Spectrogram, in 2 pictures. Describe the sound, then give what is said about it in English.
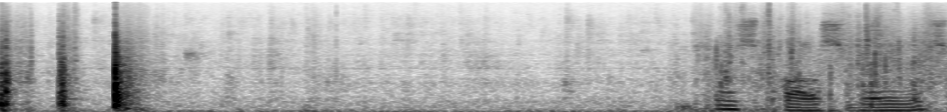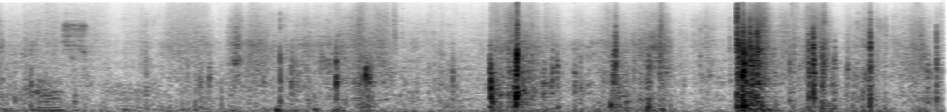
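Papers rustle and shift in short, sharp bursts with quieter crinkling between them as someone shuffles through the papers in a messy top desk drawer, and a low voice murmurs briefly partway through. “I'm sitting at my desk where I record the narration for all my episodes, shuffling through the papers in my top drawer, which is an absolute mess.”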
